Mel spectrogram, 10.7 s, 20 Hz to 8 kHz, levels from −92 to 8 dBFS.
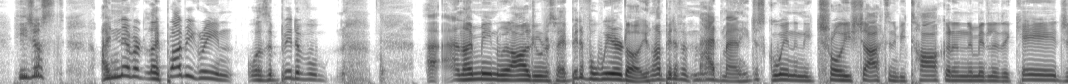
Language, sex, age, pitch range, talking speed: English, male, 20-39, 155-185 Hz, 280 wpm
